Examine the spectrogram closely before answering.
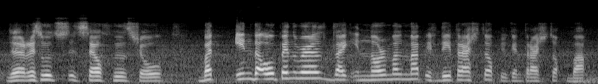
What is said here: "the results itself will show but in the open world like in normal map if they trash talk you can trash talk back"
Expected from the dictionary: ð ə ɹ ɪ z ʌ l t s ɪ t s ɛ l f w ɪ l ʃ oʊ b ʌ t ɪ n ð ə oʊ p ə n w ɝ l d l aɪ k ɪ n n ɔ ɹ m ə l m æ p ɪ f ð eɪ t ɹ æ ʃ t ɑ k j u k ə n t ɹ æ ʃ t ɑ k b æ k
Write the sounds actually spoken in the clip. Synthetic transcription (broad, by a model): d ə ɹ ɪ s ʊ l t s ɪ t s ɛ l f w ɪ l ʃ oʊ b ʌ t ɪ n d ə oʊ p ə n w ɝ l d l aɪ k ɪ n n ɔ ɹ m ə l m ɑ p ɪ f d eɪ t ɹ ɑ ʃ t ɑ k j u k ə n t ɹ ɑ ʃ t ɑ k b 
